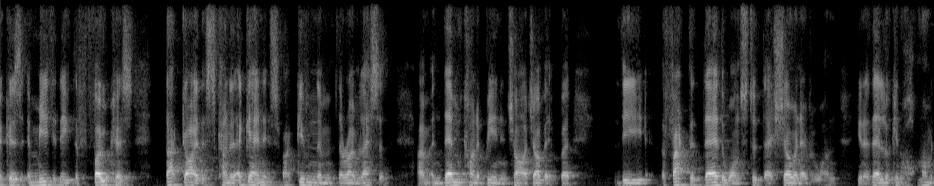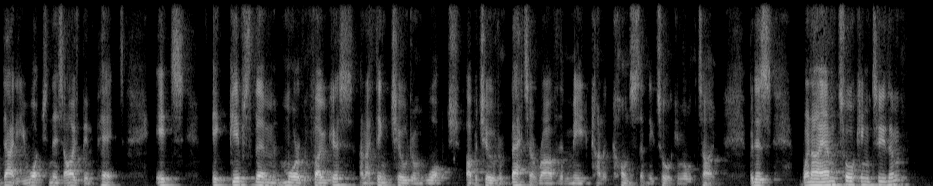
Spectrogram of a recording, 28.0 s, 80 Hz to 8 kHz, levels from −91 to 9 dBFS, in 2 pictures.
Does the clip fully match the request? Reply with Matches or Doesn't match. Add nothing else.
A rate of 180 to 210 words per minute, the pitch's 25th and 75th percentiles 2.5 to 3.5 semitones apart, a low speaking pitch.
Matches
